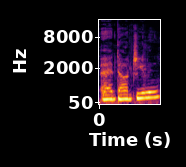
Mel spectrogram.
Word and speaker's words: Darjeeling: I think one of them was the Darjeeling one. That's how you pronounce it.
